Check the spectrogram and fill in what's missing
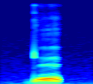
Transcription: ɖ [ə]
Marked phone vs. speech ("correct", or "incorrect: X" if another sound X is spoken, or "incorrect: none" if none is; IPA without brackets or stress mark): incorrect: ɛ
